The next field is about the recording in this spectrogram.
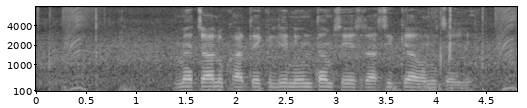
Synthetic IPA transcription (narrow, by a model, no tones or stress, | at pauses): mɛ̃ːt͡ʃaːlukʰaːt̪ekelɪienɪjʊnt̪əmseːʃɾaːsikjaːɦoːnit͡ʃaːɦieː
